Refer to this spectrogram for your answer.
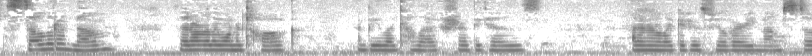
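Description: A woman talks at a moderate pace with very even loudness and long, frequent pauses. Noticeable background noise sits behind her voice. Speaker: vlogger. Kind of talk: casual vlog chat. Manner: numb, slurred post-surgery speech. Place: home room. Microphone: phone near.

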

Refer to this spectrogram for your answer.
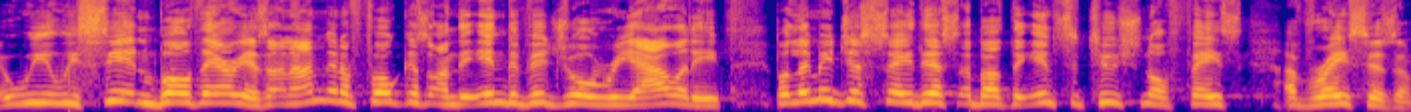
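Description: Against a quiet background, the speaker goes very fast with ordinary pitch variation. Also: man, high pitch for a man. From Canada, Chilliwack, British Columbia. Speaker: pastor. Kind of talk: sermon. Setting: church. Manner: halting. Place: church.

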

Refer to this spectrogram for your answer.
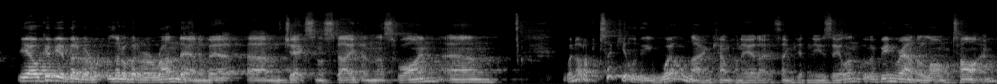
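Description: A man speaks at a fairly low pitch, with audible room echo. The background is quiet. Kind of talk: presentation to online tasting audience. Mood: relaxed, friendly. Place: home room. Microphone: video call.

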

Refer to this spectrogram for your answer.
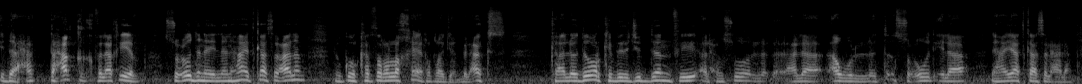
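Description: Light background noise sits under a man's fairly high voice. He talks at a moderate pace with ordinary pitch variation. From Saudi Arabia. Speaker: sports commentator. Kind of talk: TV studio discussion. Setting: studio. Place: studio. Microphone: lapel.

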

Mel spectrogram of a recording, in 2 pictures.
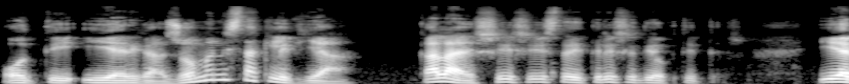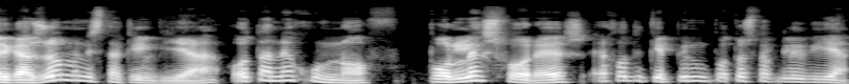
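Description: At a moderate pace, a man talks with very wide pitch swings against a quiet background. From Cyprus. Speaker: podcast host. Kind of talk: interview. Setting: wine cellar.

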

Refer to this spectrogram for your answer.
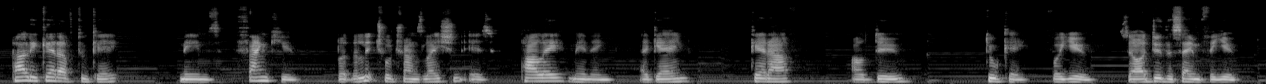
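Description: Music plays behind a man who talks at medium pitch and a fairly slow pace, with ordinary pitch variation and long, frequent pauses. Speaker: language teacher. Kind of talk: language lesson explanation.

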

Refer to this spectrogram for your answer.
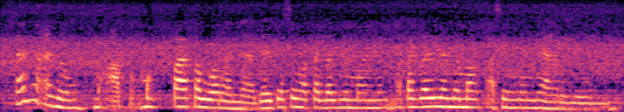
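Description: A woman speaks at a moderate pace with ordinary pitch variation against noticeable background noise. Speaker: vlogger. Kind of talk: casual vlog chat. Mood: relaxed, sleepy evening talk. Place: home room. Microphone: phone near.

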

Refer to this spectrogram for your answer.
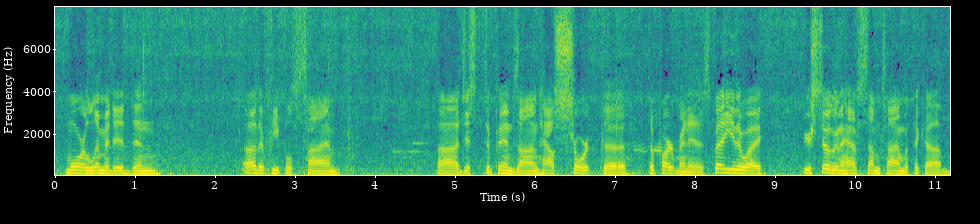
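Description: A man speaks with ordinary pitch variation and very even loudness, leaving long, frequent pauses. Music plays in the background, and the sound is dry with no echo. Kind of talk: casual vlog chat. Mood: relaxed reminiscing. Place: street. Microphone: phone near.

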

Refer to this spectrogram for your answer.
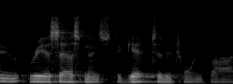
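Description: A loud man speaks with a South Carolina accent. His intonation stays monotone and flat. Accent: Southern American (South Carolina). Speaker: county assessor. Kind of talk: public meeting report. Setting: county council meeting. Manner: hesitant, many fillers.

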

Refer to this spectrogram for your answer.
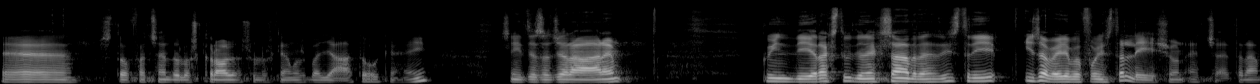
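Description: A man speaks at a very slow pace. Long pauses come often. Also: ordinary pitch variation, big swings in loudness, quiet background. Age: 40s. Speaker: software developer and tech streamer; tech streamer. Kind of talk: live stream tutorial. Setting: live stream with webcam. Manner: casual, chatty. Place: home room. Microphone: headset.

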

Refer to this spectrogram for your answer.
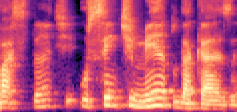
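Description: A man's fairly high, fry-edged voice, very slow, with very wide pitch swings. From Minas Gerais, Brazil. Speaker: politician. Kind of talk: interview. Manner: fluent, articulate. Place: office. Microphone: video call.

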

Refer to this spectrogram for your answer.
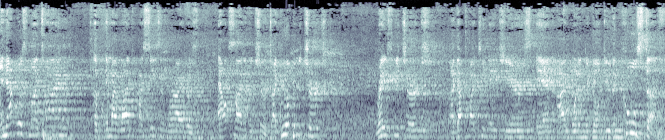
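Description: Strong room echo and noticeable background noise surround a man who talks at a moderate pace with ordinary pitch variation and long, frequent pauses. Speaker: guest. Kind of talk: speech testimony. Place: hall.

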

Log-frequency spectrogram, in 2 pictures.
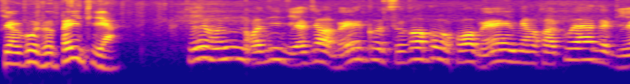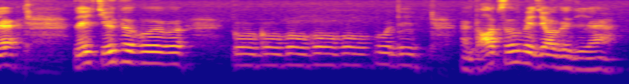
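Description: Over noticeable background noise, a man with a fairly high voice speaks very slowly, with long, frequent pauses and ordinary pitch variation. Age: 80s+. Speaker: war veteran. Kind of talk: interview answer.

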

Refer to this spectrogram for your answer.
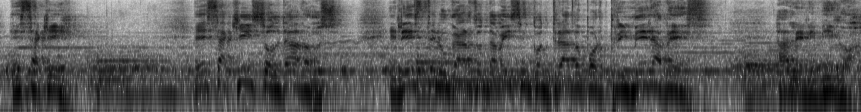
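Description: Against loud background music and audible room echo, a man speaks at a fairly slow pace. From Spain. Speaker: voice actor. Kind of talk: epic dubbing demo, battle speech. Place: booth.

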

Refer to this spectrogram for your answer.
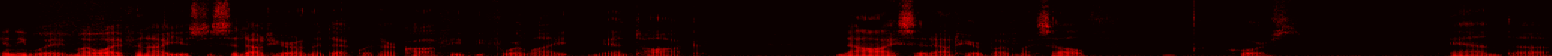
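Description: A man speaks with a very deep, low pitch and vocal fry, his intonation fairly even at a fairly slow pace. Long pauses come often, and the sound is dry with no echo. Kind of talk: casual vlog chat. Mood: quiet, reflective, grieving. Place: garden.

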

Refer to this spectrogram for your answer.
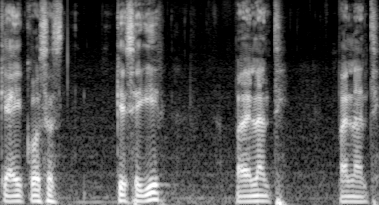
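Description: A man speaks in a very deep, low voice. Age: 50s. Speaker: cumbia band leader; guest. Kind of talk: interview storytelling. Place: studio. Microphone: studio mic.

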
